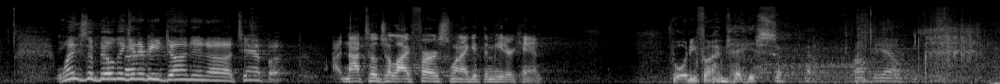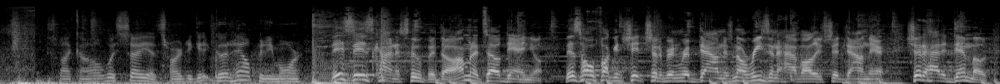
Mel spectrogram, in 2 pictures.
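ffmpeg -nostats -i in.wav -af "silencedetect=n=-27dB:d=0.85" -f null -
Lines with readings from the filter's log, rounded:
silence_start: 5.38
silence_end: 6.74 | silence_duration: 1.36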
